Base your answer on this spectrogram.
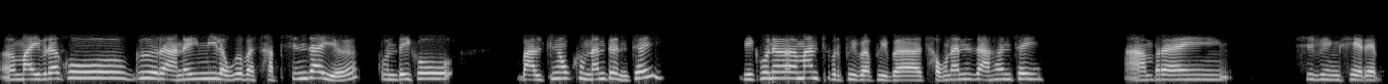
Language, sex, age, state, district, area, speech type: Bodo, female, 45-60, Assam, Kokrajhar, rural, conversation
